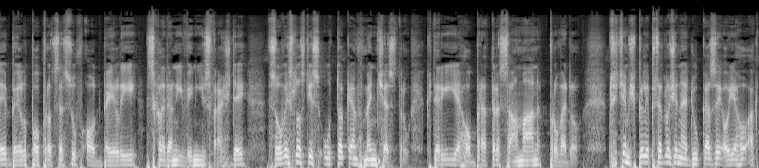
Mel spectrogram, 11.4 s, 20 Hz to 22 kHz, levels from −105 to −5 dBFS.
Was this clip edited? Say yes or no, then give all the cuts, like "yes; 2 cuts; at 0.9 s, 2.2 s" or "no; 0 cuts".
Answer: no; 0 cuts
